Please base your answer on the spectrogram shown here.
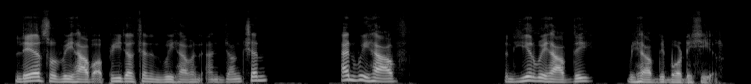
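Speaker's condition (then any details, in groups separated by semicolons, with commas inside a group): No condition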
